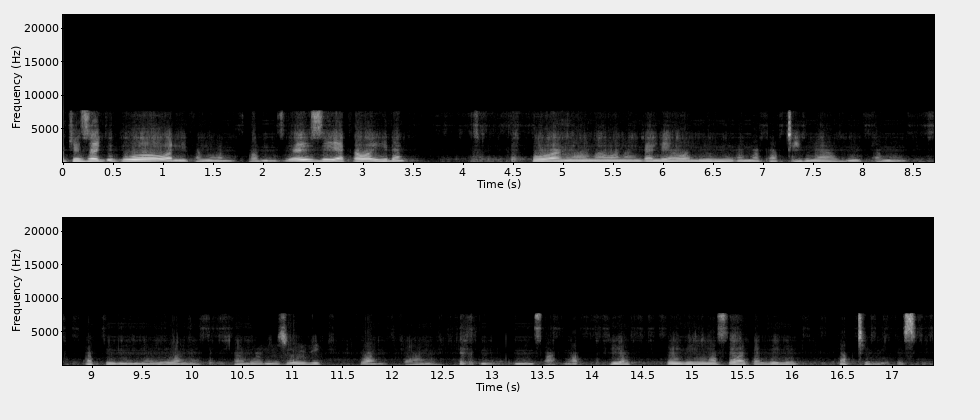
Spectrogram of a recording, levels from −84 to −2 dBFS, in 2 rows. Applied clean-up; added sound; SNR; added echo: neural separator model SepFormer DNS4.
